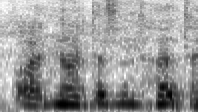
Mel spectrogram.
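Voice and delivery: normal talking voice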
